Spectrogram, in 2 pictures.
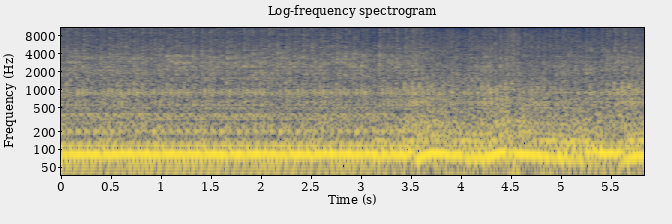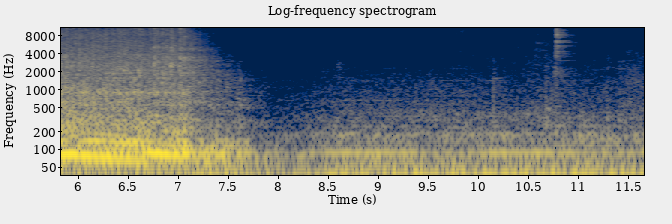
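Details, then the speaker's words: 2020 Harley-Davidson Breakout 114 rebuilt to Screamin' Eagle 117 Stage IV, first start after reassembly with fresh plugs, cold before test ride; loud deep V-twin loping at steady even idle, then level drops, healthy. "We haven't cranked it over anymore since the last time that you saw it. So let's start it up and see what it sounds like."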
